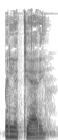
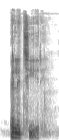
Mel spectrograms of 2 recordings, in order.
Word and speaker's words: Pelletieri: So this is how in standard Italian accent you're supposed to pronounce that surname. Pelletieri, Pelletieri. This is how I would pronounce it with my local accent. Pelletieri, Pelletieri.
